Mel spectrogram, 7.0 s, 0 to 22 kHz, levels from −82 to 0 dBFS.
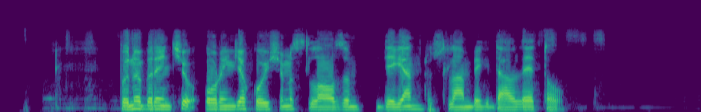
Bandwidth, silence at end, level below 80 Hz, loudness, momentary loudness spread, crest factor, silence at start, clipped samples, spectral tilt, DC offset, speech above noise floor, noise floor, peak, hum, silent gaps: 7.6 kHz; 1.4 s; -48 dBFS; -20 LUFS; 7 LU; 18 dB; 1.2 s; under 0.1%; -6.5 dB/octave; under 0.1%; 57 dB; -77 dBFS; -4 dBFS; none; 3.63-3.74 s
